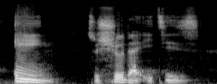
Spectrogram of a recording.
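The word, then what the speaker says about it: -ane: and then you add the suffix a N E which is pronounced as N to show that it is an alkan.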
